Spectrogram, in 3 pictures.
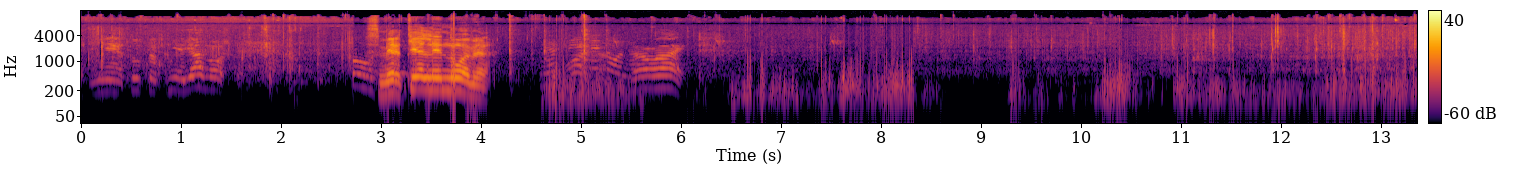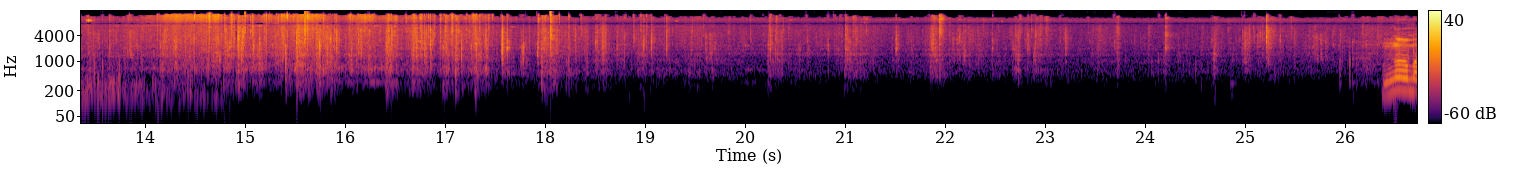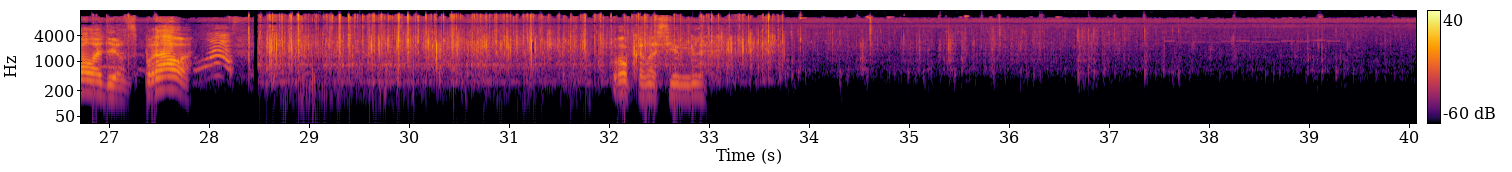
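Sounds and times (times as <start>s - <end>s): bike rattling over rocks: 0.0s - 6.1s, 7.0s - 37.9s.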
